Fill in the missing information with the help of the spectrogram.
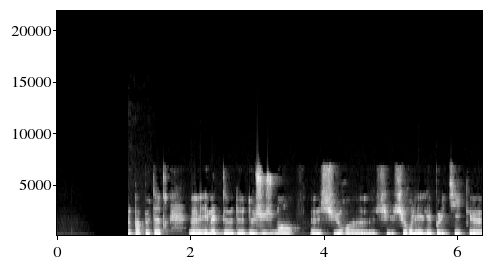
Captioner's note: man speaking a foreign language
